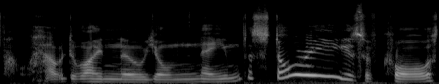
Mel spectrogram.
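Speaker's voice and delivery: put-on crackly voice, crackling like dry weeds. A woman answers Xander's question about how she knows his name, crackling voice. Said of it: "her voice crackles like dry weeds".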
